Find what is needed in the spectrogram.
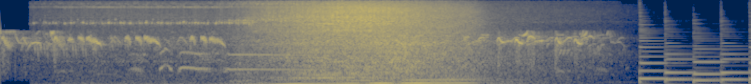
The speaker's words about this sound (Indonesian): Ayah telpon teman ayah yang punya mobil box terbuka. Beberapa menit kemudian, datang sebuah mobil box terbuka milik teman ayahnya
